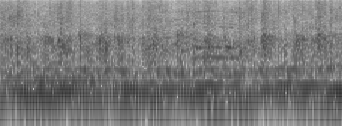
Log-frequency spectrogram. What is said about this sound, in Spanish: Hay que darlo más fuerte porque Dios es bueno. Muy fuerte, muy fuerte. Que ese aplauso salga del corazón.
